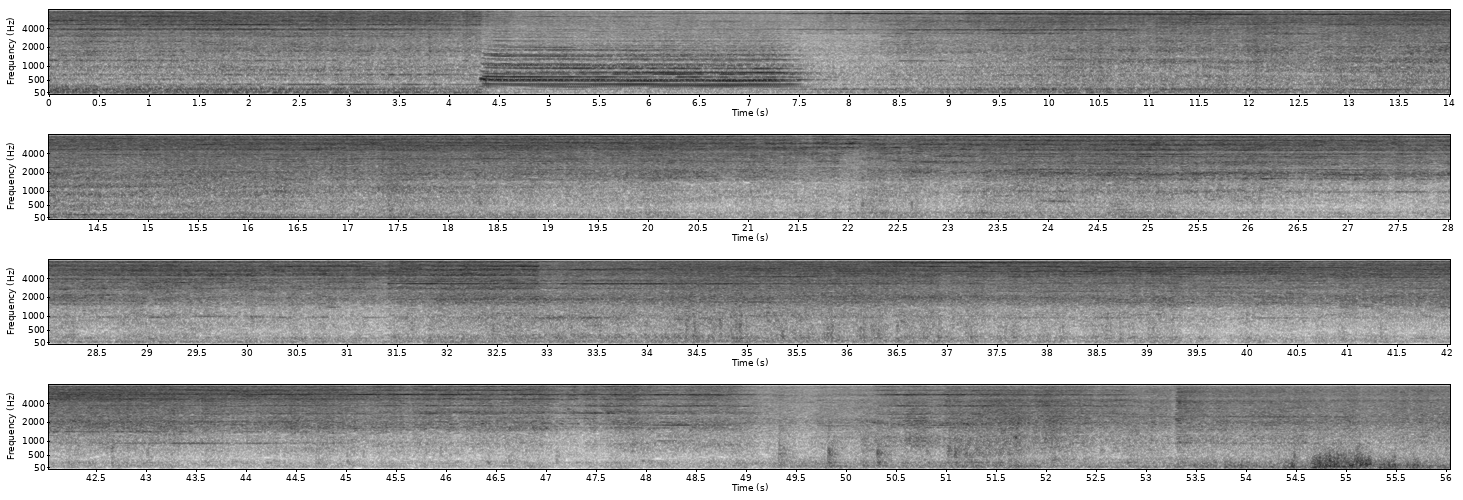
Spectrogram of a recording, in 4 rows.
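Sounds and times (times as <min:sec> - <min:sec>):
freight train rolling past: 0:00.0 - 0:56.0
wheels squealing on rails: 0:00.0 - 0:56.0.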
